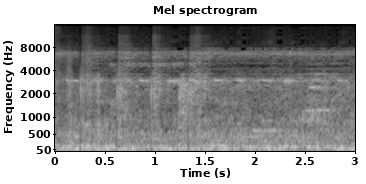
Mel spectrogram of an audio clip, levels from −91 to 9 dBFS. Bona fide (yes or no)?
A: no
